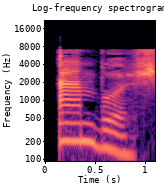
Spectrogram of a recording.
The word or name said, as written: ambusher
